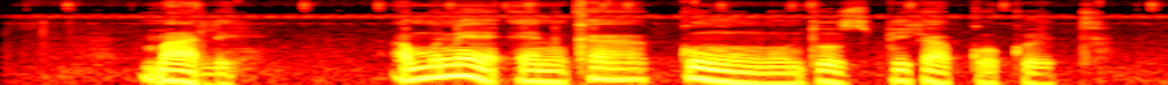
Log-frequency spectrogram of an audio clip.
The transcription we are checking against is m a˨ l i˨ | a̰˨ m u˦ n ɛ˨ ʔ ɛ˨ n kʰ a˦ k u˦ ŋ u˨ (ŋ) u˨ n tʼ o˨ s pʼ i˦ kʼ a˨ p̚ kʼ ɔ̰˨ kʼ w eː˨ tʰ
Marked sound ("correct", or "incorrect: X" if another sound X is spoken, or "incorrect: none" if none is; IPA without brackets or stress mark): correct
